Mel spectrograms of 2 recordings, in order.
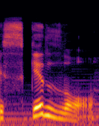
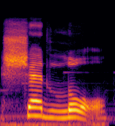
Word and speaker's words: schedule: Americans usually say skidlol. Skidlol. But in Britain, they say shedlol.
